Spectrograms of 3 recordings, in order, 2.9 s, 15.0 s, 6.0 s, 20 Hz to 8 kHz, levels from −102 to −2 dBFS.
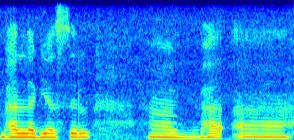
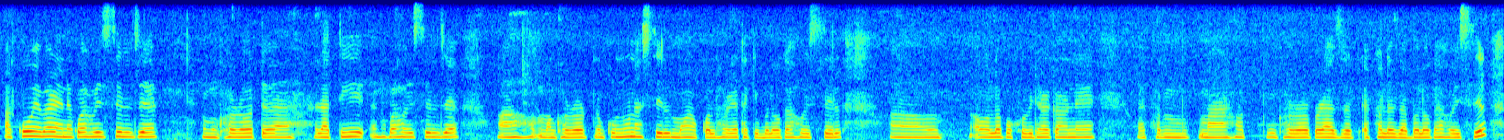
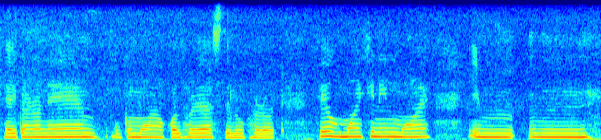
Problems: constant background noise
